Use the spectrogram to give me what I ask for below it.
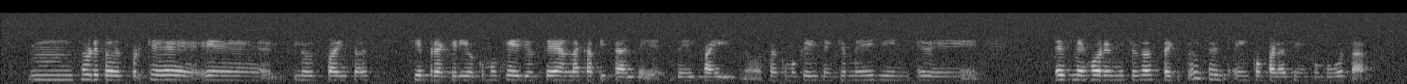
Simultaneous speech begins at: none

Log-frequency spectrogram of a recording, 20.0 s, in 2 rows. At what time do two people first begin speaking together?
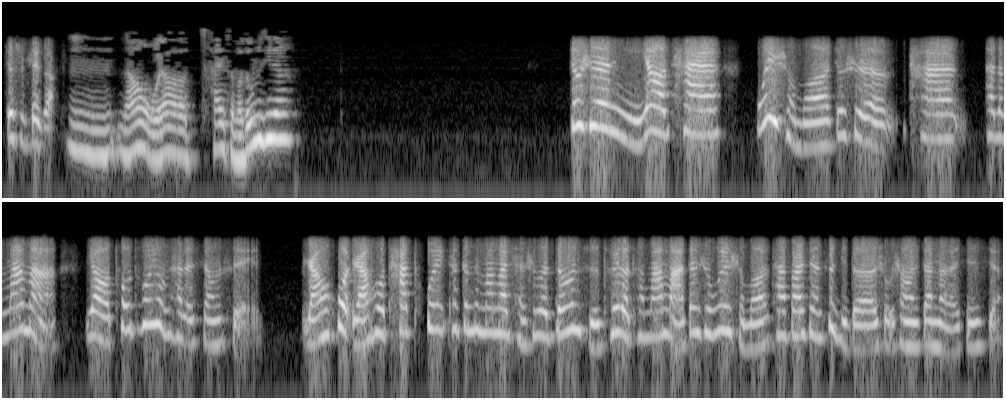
none

